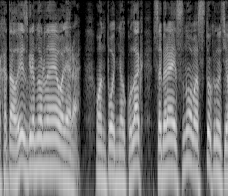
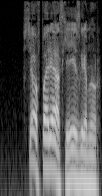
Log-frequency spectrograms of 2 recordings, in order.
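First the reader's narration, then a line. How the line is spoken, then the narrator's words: Weary. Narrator (Russian): устало сказал Эулер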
